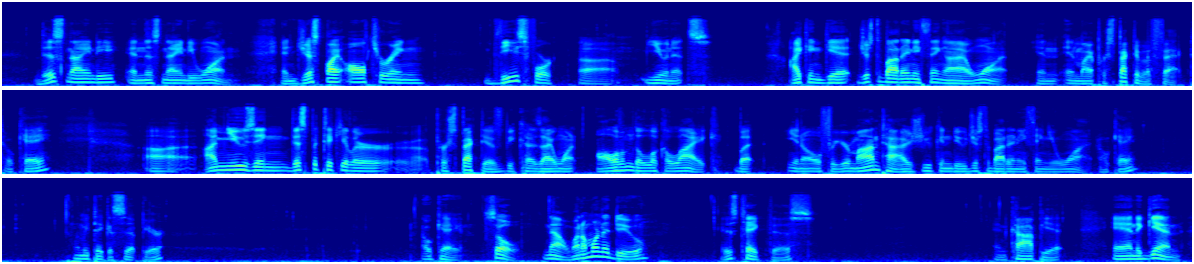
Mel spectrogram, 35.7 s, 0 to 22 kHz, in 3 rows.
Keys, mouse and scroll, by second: 0.0 click, 1.5-2.5 drag, 3.6 click, 4.6 click, 5.8 click, 30.0-31.7 drag, 32.0 click, 33.2 click.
